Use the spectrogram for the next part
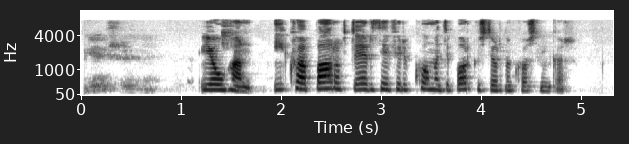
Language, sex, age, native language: Icelandic, female, 50-59, Icelandic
